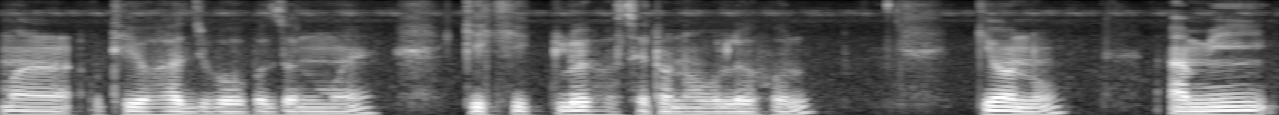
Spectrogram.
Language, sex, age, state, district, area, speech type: Assamese, male, 30-45, Assam, Dhemaji, rural, spontaneous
